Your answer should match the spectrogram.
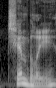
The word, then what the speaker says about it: chimbly: with me that pronunciation the c h i m l y and another one chimbly c h i m b l y are both really common in the United States and they're often looked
